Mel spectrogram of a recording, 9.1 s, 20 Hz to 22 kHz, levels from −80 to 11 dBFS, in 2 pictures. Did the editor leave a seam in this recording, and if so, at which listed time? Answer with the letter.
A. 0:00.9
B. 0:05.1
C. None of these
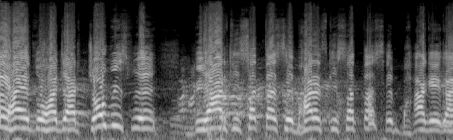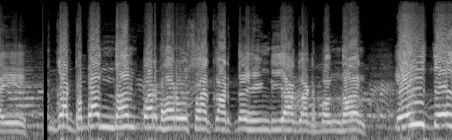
B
